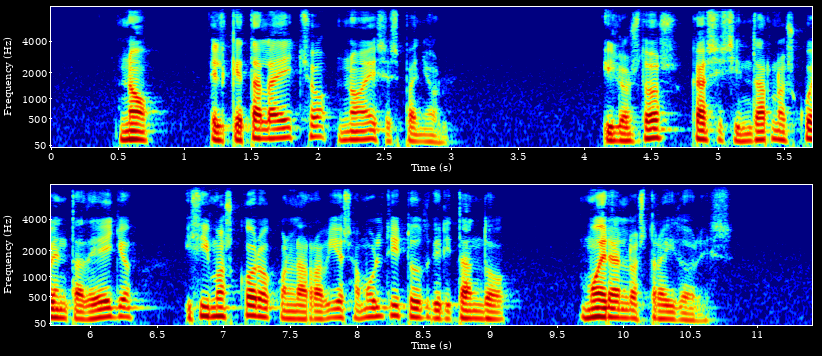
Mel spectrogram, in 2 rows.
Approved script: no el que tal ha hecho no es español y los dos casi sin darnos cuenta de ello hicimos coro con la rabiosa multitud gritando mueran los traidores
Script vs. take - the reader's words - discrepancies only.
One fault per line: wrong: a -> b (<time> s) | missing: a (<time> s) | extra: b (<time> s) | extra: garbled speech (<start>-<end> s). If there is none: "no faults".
no faults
